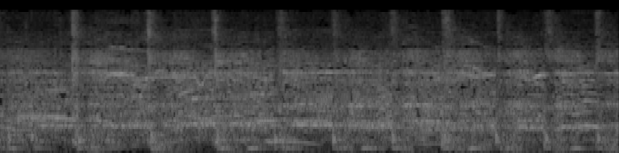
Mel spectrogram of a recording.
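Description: Festival folk music with a steady drum beat, about one stroke every three-quarters of a second, over a large crowd cheering and shouting.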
